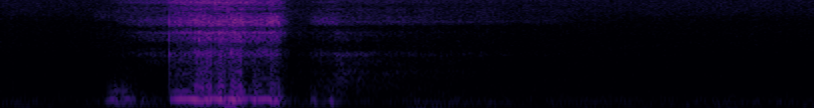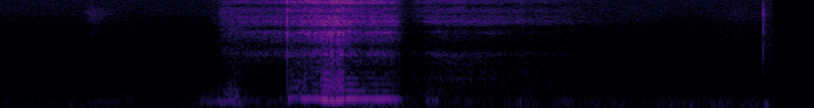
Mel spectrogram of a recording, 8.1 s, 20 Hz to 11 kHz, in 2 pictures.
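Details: 40-day-old Labrador puppy napping; two rattling snoring breaths about four to five seconds apart in a quiet room; snoring in a napping puppy.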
